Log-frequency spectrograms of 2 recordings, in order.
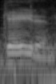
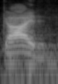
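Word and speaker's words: Gaiden: Everyone always said ninja gayen, but I know for a fact it's Giden.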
